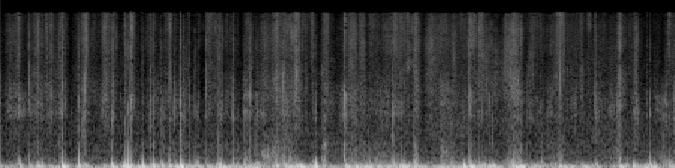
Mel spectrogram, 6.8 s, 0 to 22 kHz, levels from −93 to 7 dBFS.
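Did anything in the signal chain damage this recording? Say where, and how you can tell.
No, nothing along the way seems to have harmed this one; it comes through sounding just as it should, with no stage of the chain leaving a mark you can hear.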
